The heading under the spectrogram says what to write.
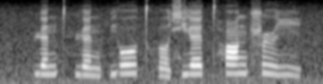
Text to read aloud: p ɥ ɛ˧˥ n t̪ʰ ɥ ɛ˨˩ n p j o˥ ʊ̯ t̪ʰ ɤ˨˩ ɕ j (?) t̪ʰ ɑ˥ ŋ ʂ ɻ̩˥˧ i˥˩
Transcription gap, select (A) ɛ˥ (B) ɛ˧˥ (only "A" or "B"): A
